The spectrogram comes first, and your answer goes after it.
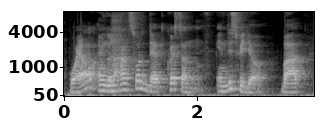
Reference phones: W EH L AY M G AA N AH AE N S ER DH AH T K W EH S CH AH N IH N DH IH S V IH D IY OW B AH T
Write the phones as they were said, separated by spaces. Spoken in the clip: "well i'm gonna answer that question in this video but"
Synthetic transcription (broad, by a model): W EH L AY M G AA N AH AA N S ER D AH T K W EH S CH AH N IH N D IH S F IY D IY OW B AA T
